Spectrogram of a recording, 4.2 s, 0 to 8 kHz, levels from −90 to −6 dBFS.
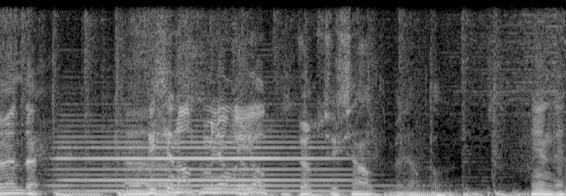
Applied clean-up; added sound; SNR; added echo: none; Bowed string instrument; 4 dB; none.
